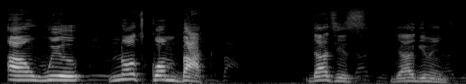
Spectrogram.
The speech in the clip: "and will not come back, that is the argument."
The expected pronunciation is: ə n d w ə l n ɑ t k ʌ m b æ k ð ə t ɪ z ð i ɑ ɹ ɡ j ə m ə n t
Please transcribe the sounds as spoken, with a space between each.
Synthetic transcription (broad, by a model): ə n w ə l n ɑ t k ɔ m b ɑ k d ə t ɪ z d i ɑ ɡ j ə m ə n t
